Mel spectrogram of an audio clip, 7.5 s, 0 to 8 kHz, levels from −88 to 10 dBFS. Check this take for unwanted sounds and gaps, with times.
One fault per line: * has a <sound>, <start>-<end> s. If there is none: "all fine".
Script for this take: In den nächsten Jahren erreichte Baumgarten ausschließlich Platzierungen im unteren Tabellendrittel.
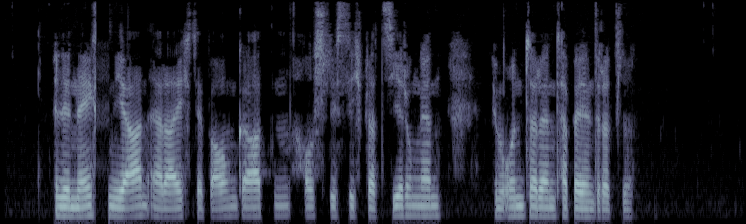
* has a dropout, 0.9-1.1 s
